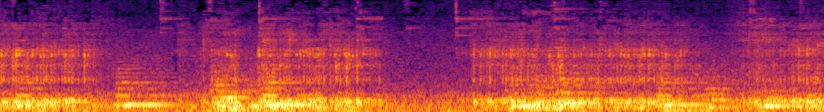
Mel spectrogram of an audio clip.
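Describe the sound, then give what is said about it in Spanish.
Loud, rasping snores from a man, a reality-show contestant asleep at night in the show's house, repeating in slow, heavy cycles with guttural, rumbling breaths, continuous with no talking. “Escuchemos los ronquidos a ver si sois capaces de adivinar quién puede ser este ser.”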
